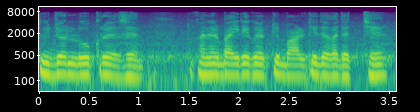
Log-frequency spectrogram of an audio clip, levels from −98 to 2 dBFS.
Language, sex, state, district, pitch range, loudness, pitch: Bengali, male, Assam, Hailakandi, 135-150 Hz, -13 LUFS, 145 Hz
